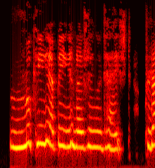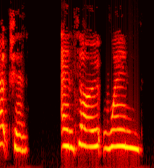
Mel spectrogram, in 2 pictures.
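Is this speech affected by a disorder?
Yes: cerebral palsy; therapies during schooling.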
